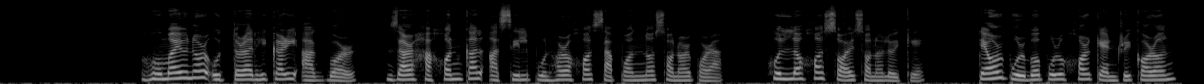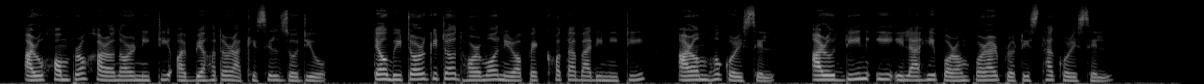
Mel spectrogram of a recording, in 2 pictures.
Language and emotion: Assamese, neutral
